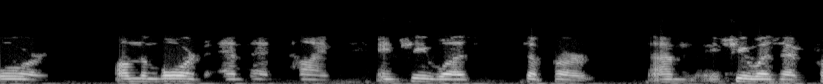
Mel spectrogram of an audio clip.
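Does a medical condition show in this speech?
Yes: ALS; voice off but clear and understandable.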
